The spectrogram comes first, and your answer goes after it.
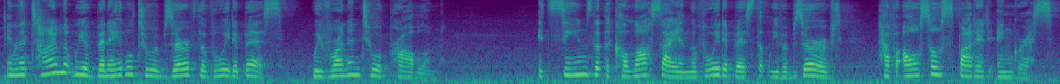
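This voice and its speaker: A composed actress-played female mission commander from a video game delivers a serious briefing at a measured, formal clip. Her medium-pitched voice sits over a faint rumble of background noise. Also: a little mellow, close to an everyday voice. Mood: grave, businesslike. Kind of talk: scripted game briefing dialogue.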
